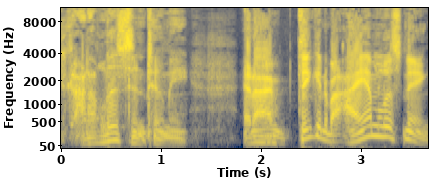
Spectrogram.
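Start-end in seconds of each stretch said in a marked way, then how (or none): 0.0-1.3 hushed, confiding leaned-in stage whisper. Retelling how an interviewee leaned down toward the camera: imitating a half-whisper. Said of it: "starts to whisper".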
